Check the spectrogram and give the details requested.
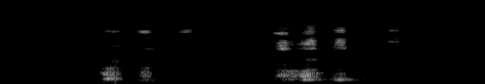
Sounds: Sniff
